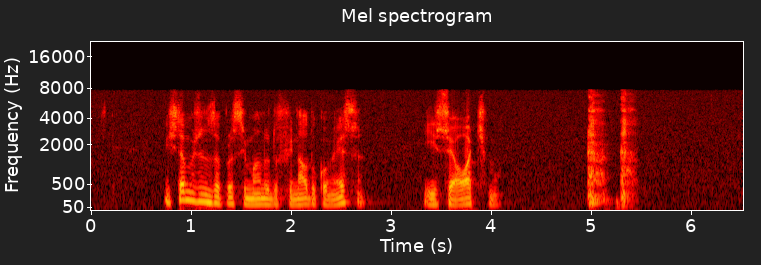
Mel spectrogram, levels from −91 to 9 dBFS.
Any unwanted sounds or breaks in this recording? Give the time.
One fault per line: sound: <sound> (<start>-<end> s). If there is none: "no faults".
sound: throat clearing (5.0-5.5 s)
